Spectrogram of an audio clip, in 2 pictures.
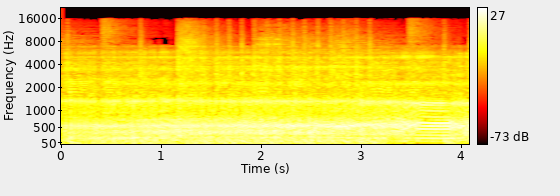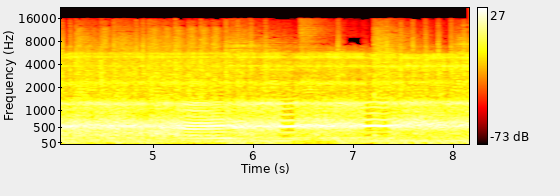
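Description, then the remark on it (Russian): A single voice strains out a harsh, raspy growl attempt, half roar and half grunt, pushed as strong and loud as possible, sustained with a rough buzzing texture and a few brief pitched bursts breaking through. “Ну, получается какой-то непонятный такой полурык, полухрюк.”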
